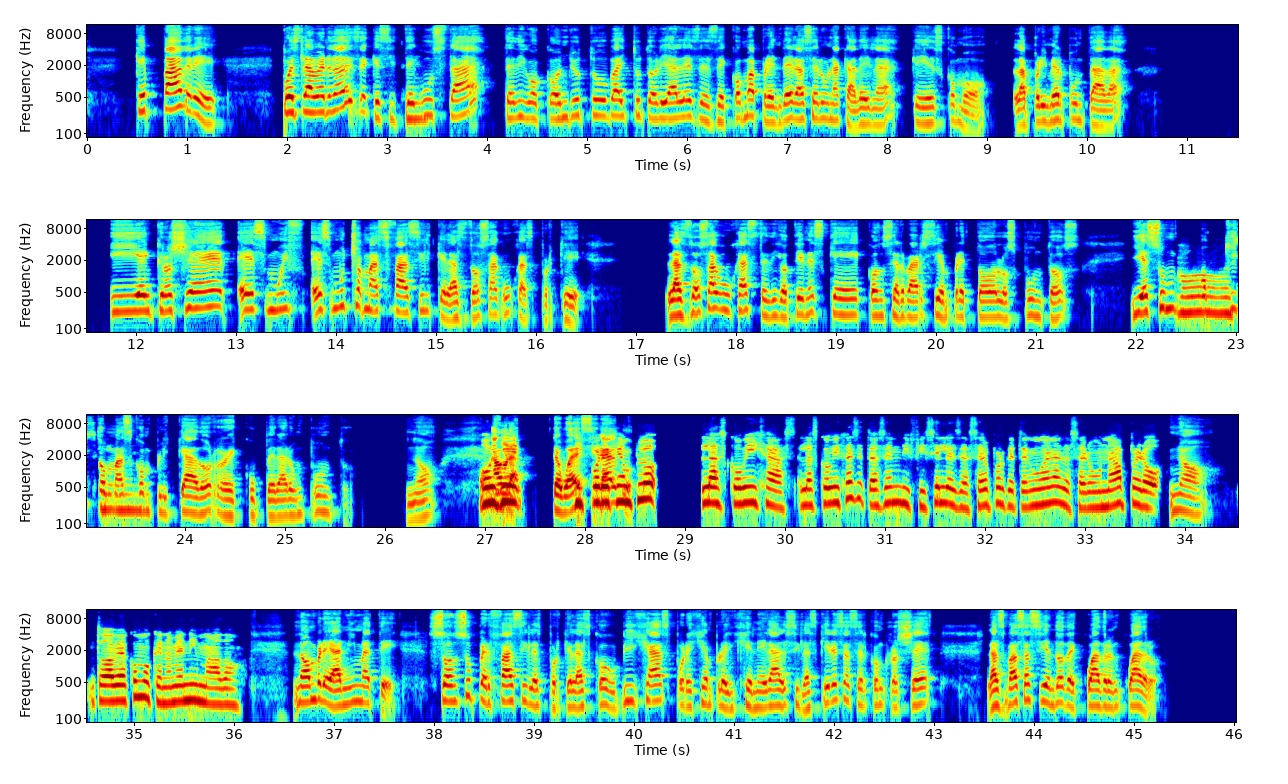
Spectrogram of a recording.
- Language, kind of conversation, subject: Spanish, podcast, ¿Cómo encuentras tiempo para crear entre tus obligaciones?
- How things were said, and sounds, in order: none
